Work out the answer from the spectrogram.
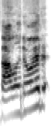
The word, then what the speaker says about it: Valladolid: Like the other day, before his goal against the win against Valladolid.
